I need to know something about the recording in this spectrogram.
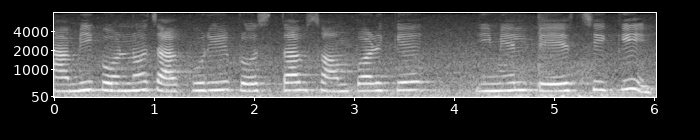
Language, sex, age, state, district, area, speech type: Bengali, female, 30-45, West Bengal, Jhargram, rural, read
